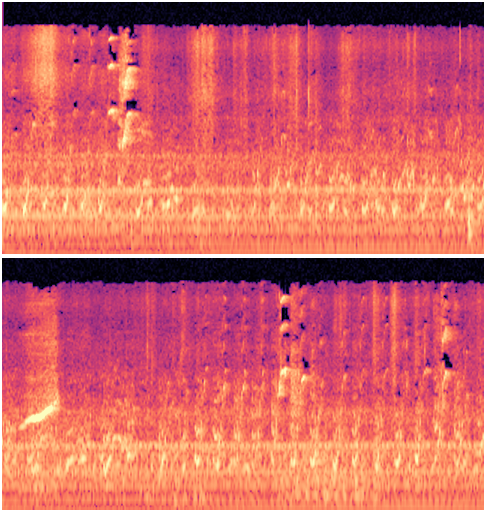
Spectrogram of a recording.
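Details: A group of guinea pigs gathered together, keeping up rapid, repeated squeaky chirps throughout, with one louder rising whistle near the middle and light rustling.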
